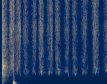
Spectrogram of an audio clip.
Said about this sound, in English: Yeah, this is the sound of me rubbing my the hands together.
